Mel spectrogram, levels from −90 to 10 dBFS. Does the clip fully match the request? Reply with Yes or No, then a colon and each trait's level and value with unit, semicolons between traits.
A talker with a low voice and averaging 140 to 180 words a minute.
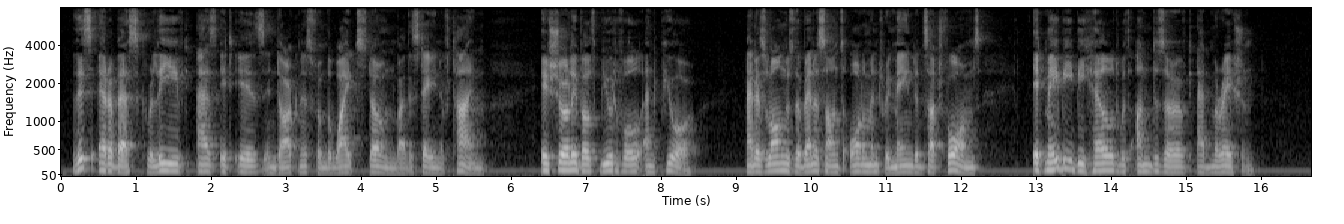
Yes: low, 110 Hz; average, 150 wpm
